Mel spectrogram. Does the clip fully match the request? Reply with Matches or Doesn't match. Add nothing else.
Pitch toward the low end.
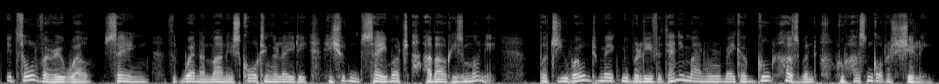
Matches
